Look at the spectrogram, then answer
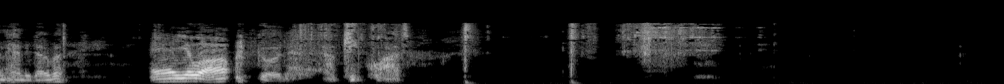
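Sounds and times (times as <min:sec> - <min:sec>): handcuffs metallic rustling: 0:05.6 - 0:07.8.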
